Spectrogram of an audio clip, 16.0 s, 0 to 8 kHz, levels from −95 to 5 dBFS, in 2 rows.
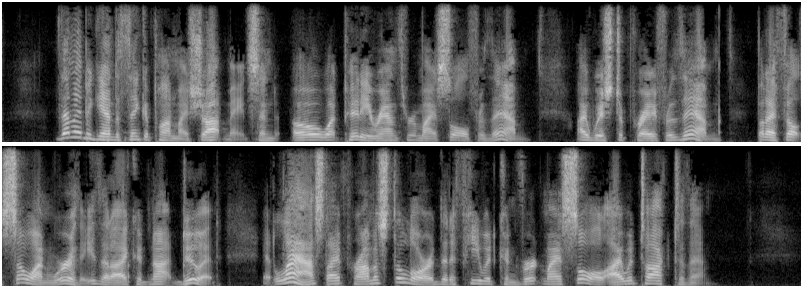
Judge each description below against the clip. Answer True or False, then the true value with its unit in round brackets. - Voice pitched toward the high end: False (140 Hz)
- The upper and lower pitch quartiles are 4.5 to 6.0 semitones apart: True (5.2 semitones)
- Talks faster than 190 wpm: True (200 wpm)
